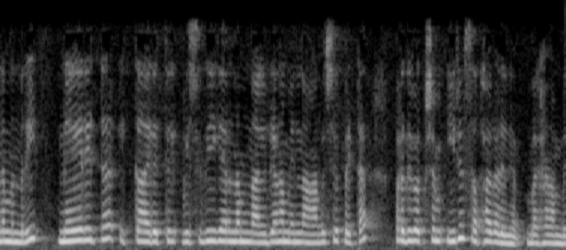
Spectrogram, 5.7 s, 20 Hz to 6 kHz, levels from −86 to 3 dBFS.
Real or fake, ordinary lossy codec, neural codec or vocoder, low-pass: fake; none; codec, 16 kHz, 2 kbps, FunCodec, trained on LibriTTS, 25 frames a second; 5.4 kHz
